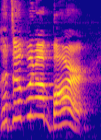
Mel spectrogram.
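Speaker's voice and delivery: loud, high eager shout; excited. Real, not acted. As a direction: jump at the idea. Excited agreement to joke plan.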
